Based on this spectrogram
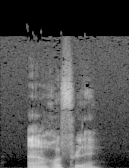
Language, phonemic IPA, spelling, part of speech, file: French, /ʁə.flɛ/, reflet, noun, Fr-reflet.ogg
- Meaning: reflection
